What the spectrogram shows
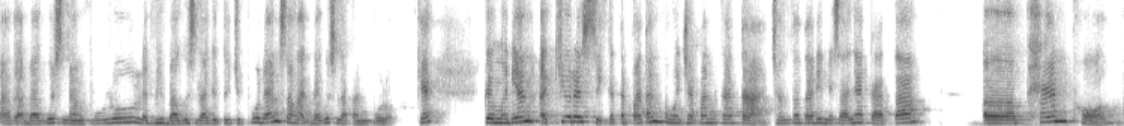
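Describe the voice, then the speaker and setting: A woman English teacher patiently explaining an assignment and its grading step by step, with many fillers and self-corrections. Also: medium pitch. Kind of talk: recorded online class explanation.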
